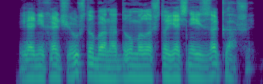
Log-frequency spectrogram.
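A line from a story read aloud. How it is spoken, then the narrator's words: Quiet. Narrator (Russian): тихо сказал Ниссы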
